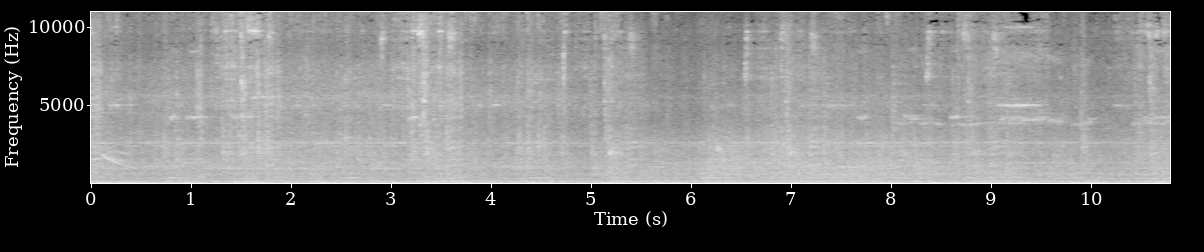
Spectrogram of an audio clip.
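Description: Steady low rumble of a running carousel, heard from on board the moving ride.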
